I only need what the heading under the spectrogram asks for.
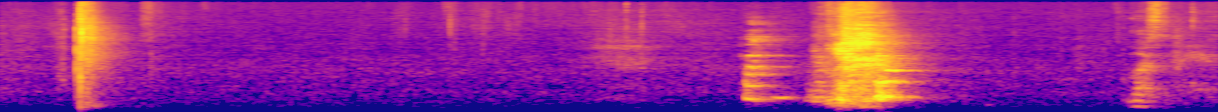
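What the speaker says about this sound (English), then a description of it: "I have to sneeze so bad." A sharp close sneeze, followed by a second, louder explosive sneeze a few seconds later in an otherwise quiet room.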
